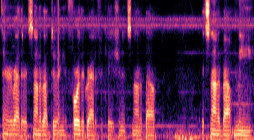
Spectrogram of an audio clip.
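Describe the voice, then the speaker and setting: A man in his thirties chatting on a casual livestream from inside a tent, musing slowly and restarting his thoughts as he goes. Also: low-pitched, completely flat delivery, background noise. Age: 30s. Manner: slow, musing, thinks aloud with restarts. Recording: loud crickets and outdoor ambience. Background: crickets.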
